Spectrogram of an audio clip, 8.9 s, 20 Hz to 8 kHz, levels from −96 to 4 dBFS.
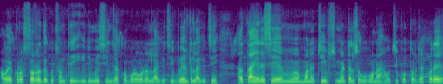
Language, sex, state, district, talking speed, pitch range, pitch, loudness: Odia, male, Odisha, Malkangiri, 155 wpm, 115-130 Hz, 125 Hz, -21 LUFS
